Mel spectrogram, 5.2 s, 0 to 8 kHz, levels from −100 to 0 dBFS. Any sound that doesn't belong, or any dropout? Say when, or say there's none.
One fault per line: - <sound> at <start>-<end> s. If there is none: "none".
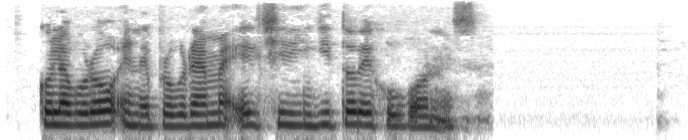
none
